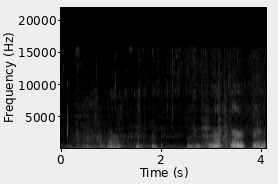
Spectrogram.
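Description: Litter of 3½-week-old Scottish terrier puppies vocalising in a series of short calls, louder and closer together in the second half.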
